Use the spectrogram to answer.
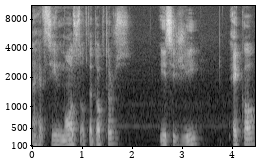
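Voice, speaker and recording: This man's voice has a dark, mellow tone. It is also somewhat breathy. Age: 60s. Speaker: psychiatrist and patient giving testimonial. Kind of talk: testimony.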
